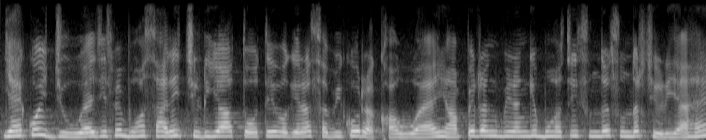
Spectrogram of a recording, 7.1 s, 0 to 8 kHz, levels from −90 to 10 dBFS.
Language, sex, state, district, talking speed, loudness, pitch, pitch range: Hindi, female, Uttar Pradesh, Shamli, 210 wpm, -16 LUFS, 260 Hz, 240-275 Hz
